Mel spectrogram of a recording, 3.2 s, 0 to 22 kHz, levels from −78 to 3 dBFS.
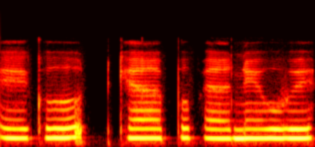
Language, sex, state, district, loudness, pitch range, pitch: Hindi, female, Madhya Pradesh, Bhopal, -12 LUFS, 245-255 Hz, 250 Hz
